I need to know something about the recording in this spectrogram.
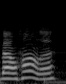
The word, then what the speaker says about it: VA-11 HALL-A: The name sounds silly and a bit hard to pronounce, but good thing it's actually called Valhalla. The funny numbers and letters are just a code.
